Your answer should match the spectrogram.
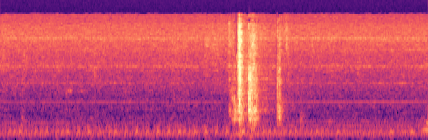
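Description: A low steady electrical hum from live music equipment in a gap between songs, with a short cluster of sharp knocks and clicks from handling about two and a half seconds in.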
